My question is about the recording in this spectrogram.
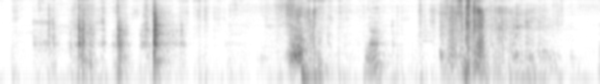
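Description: Rustling, scraping handling noise close to the microphone, in a handful of short, uneven bursts. The sharpest comes about a second and a half in.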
